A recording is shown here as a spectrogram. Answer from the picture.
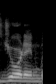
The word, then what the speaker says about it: Jorphdan: My name is Jordan with a silent PH in the middle, and I'm joined always by my wonderful co-host, Sir Lucian, over at Sir Lucian Gaming.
